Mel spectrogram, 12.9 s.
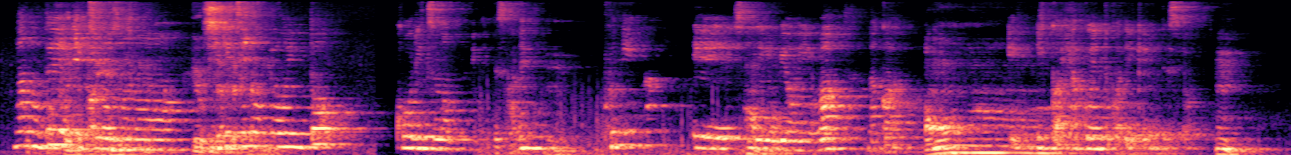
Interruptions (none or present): present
